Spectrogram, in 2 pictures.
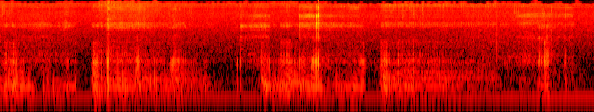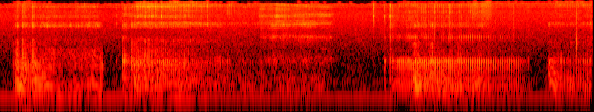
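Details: Sleeping pugs snoring loudly, with uneven snorting and rattling breath noises over a steady low hum.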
